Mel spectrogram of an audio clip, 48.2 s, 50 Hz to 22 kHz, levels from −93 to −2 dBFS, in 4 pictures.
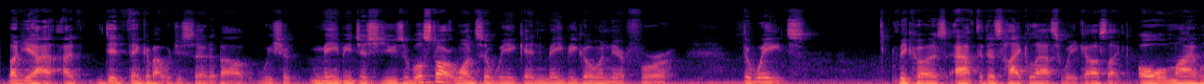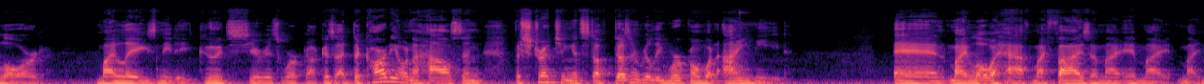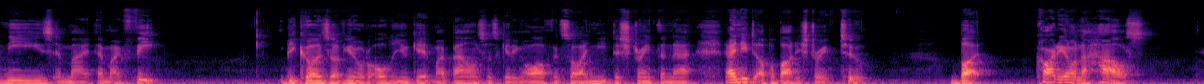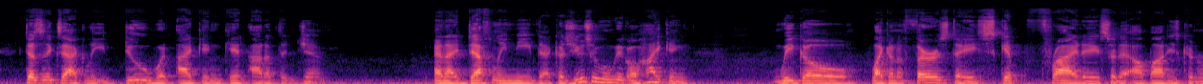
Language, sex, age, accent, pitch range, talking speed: English, male, 50-69, American, 95-115 Hz, 190 wpm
